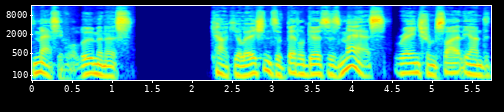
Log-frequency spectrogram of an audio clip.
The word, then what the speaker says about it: Betelgeuse: sting on orion's shoulder currently known as battlegirls commonly referred to by the public as beetlejuice don't say it three times the names of birth tortured mispronunciations of the original arabic name iptalyaza meaning the hand of the big man the big man being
